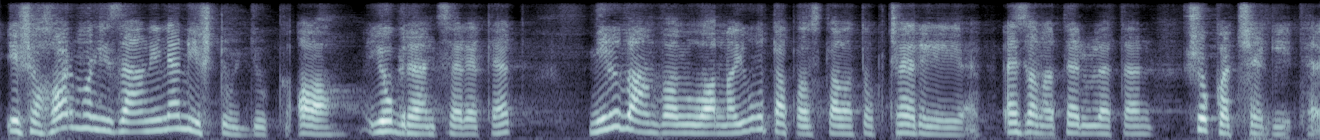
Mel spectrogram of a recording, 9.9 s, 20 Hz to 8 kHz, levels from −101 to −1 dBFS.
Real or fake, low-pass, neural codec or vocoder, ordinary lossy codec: fake; 7.2 kHz; codec, 32 kHz, 1.9 kbps, SNAC; none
